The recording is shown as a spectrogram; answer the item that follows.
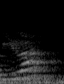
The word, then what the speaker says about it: villa: So villa is pronounced with the W sound.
